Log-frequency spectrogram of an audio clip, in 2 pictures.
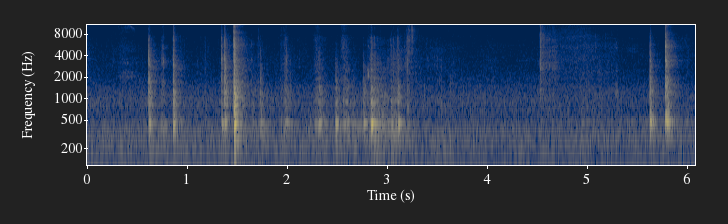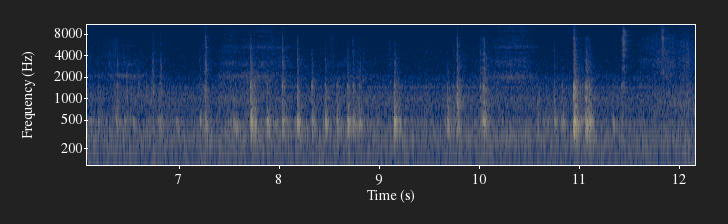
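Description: Screwdriver backing out the metal screws that hold the stand base of an all-in-one PC: a string of sharp clicks and light ticks as the driver turns, slips on the screw heads and the screws come loose, the loudest click about a second and a half in.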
